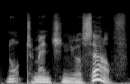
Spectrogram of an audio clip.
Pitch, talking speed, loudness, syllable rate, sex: 115 Hz, 185 wpm, -16 LUFS, 5.1 syllables/s, male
